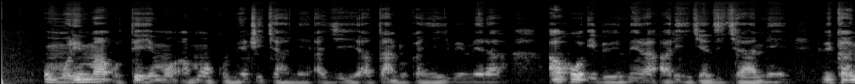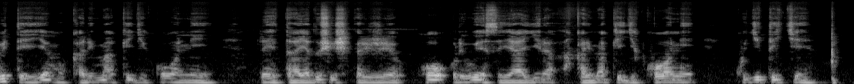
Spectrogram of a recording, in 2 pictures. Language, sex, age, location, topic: Kinyarwanda, female, 18-24, Huye, agriculture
